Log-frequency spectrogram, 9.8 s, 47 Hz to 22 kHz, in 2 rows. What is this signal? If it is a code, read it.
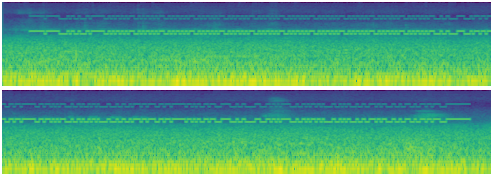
RTTY (50 baud, 450 Hz shift), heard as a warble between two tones, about 2350 Hz centre, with the noise of a park. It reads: RYRYRYRYRYRYRYRYRYRYRY OH0PY DE G0JPM TNX FER CALL.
